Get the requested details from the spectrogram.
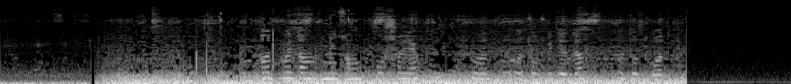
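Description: A car drives along a road with a steady rumble.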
